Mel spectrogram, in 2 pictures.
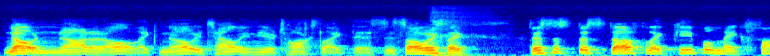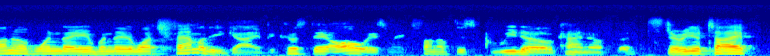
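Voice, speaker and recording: A man's voice: mid-range voice, normal speed. A man, an English speaker, co-hosting a podcast in casual chat, rambling with lots of restarts and fillers. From Germany. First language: German. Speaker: podcast co-host. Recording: dull lo-fi recording.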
